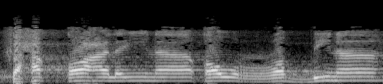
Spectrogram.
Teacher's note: را مشددة ما عاد في لام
